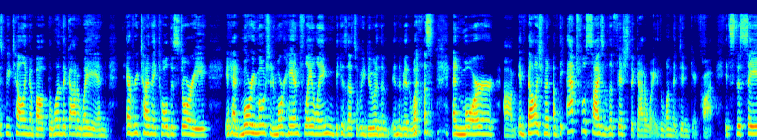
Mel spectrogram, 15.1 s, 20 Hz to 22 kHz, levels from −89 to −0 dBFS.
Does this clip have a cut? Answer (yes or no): yes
